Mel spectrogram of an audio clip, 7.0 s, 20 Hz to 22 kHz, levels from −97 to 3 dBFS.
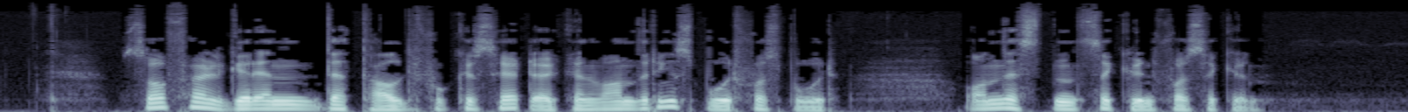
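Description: Nothing technical goes wrong anywhere in this stretch of speech, so there's no fault to point to at any moment.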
